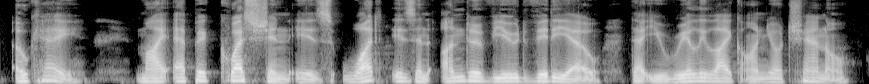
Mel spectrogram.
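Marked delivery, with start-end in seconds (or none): 1.4-8.5 slow, put-on, poorly done British accent. Asking an epic question as Jed Draws, in a bad British accent. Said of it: "I'm gonna give my best Jed Draws impression here. ... I have the worst British accent".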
